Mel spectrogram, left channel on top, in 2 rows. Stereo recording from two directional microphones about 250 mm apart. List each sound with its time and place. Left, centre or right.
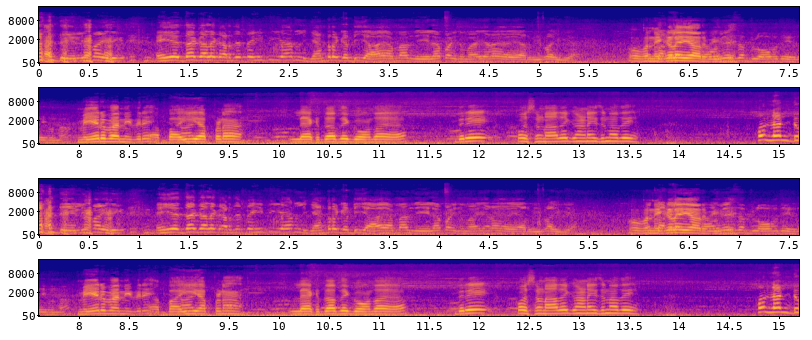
0.5 s a man's voice: centre
1.2 s a man's voice: centre
5.9 s a man's voice: centre
8.8 s speech: centre
14.8 s speech: centre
